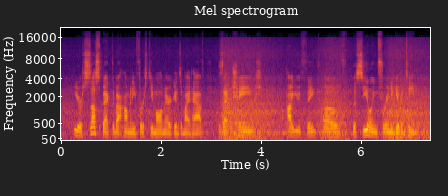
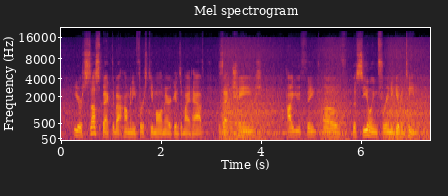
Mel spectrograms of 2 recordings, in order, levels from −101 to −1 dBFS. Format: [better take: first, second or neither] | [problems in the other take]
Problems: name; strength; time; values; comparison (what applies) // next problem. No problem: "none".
neither | wind noise on the microphone; heavy; 8 dB below the speech; the same in both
